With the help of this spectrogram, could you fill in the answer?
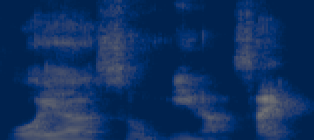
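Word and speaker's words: おやすみなさい: So we have to pronounce it as oyasumi nasai.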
